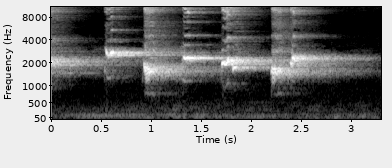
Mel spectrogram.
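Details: Before daybreak, a yellow-vented bulbul lure recording gives a few rich, warbled notes, some held and whistled, others dropping sharply, spaced about half a second apart and fading at the end.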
